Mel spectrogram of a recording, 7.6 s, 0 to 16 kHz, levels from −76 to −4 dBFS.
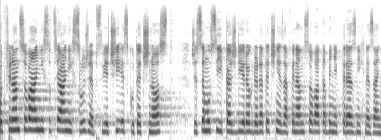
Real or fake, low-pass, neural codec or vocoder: real; 14.4 kHz; none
